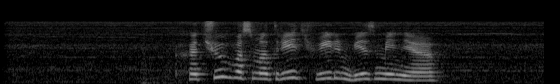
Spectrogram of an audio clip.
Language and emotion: Russian, neutral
